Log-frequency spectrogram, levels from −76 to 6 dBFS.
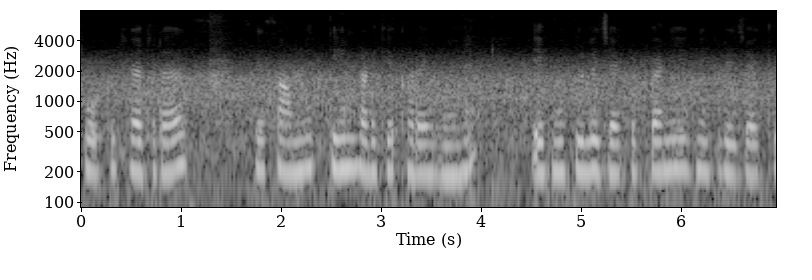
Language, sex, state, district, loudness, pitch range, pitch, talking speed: Hindi, female, Chhattisgarh, Balrampur, -17 LUFS, 195-205 Hz, 200 Hz, 190 wpm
